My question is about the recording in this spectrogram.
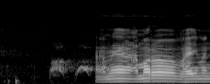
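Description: A man's voice holding one long, drawn-out vowel, a hesitant sound before speaking, after a brief higher-pitched sound with a bending pitch.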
